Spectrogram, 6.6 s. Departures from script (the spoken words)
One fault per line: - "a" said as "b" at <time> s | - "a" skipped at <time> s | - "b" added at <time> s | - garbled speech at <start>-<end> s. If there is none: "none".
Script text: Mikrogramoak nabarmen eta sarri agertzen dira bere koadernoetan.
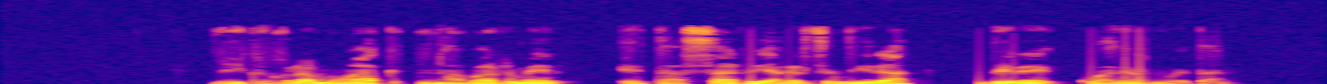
none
